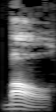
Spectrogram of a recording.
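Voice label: "ball" pronunciation English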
